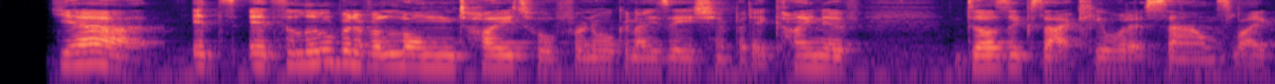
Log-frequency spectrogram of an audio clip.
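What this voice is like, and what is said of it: Non-American accent. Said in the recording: “which is where I come from, despite the accent”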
